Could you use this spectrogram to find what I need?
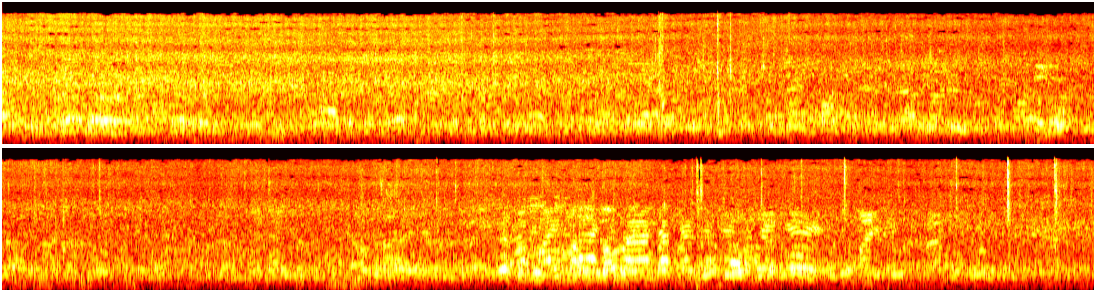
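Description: A large crowd murmurs and chatters all around.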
